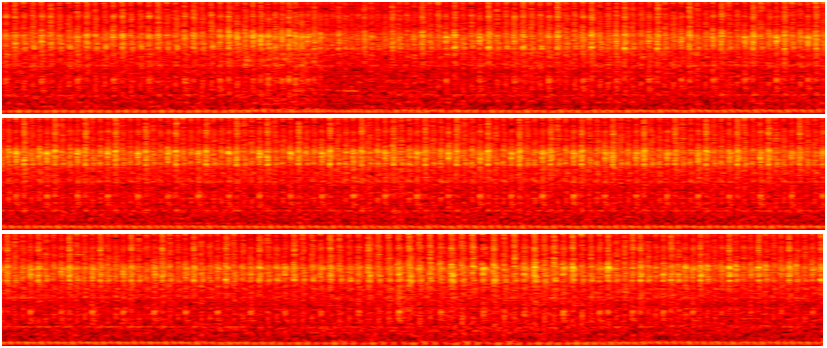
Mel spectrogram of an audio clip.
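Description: Steady idle with a sharp, regular tapping of about three knocks a second riding over the engine; a knock of unknown origin.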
